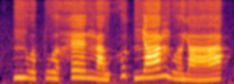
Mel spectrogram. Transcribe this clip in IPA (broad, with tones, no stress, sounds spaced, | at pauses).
ɲ u˧˩ ə̯ p u˧˩ ə̯ h ɛː˧ ŋ a˩ w h u˥˨ t̚ ɲ aː˧˥ ŋ u˩ ə̯ j aː˩˧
